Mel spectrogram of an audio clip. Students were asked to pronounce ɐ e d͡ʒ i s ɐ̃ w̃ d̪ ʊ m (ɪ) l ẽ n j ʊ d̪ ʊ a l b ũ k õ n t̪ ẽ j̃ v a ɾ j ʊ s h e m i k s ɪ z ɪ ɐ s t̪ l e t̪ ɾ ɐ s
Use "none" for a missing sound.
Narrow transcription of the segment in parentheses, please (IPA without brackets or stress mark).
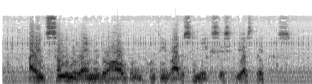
i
